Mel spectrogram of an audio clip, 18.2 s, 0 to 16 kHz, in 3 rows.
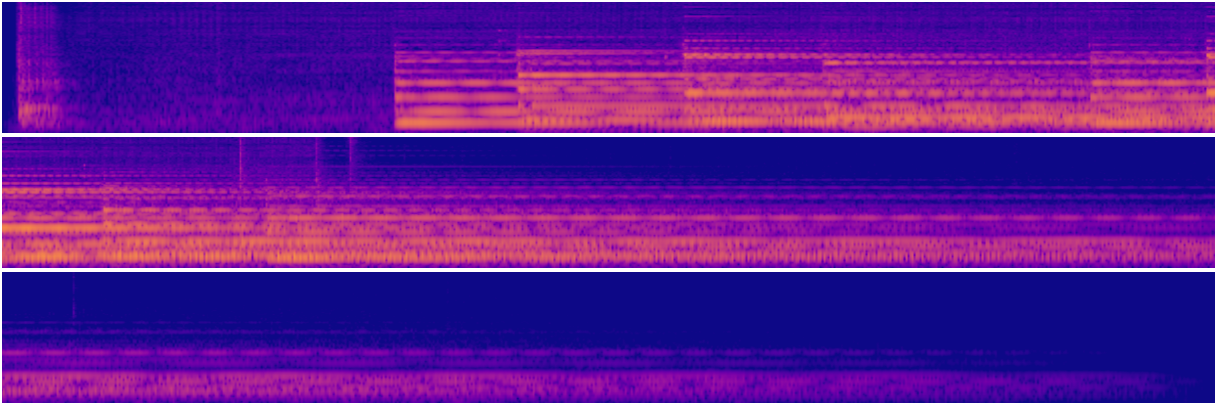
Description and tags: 2 gustav becker westminster half
1920s Gustav Becker wall clock chiming the half hour.
Recorded with Rode NT2A microphone.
